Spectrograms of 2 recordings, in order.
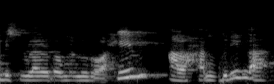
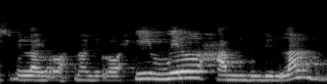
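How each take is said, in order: First: The phrase stops briefly before the next word. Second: The ending runs straight into the next word. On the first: The speaker calls it wrong. "tidak boleh" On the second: The speaker calls it right.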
